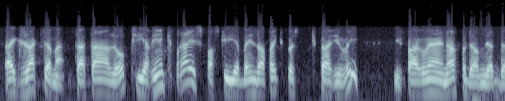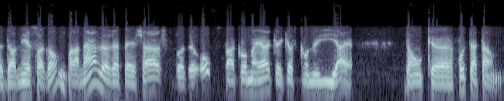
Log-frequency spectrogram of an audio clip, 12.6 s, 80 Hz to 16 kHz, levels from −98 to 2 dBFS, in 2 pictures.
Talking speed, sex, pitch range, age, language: 225 wpm, male, 105-175 Hz, 60-79, French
